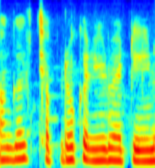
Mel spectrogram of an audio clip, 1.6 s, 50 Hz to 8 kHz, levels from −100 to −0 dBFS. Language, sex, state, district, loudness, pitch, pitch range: Marwari, female, Rajasthan, Nagaur, -16 LUFS, 215 Hz, 200-220 Hz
